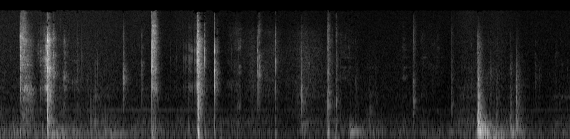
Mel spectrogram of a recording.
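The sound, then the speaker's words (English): Pull tabs crack open on one-pint cans of Iron Maiden Trooper Premium British Beer, a scattered series of sharp clicks and snaps with quiet gaps between them and a fuller burst near the end. “picked up a couple, a four-pack of Iron Maiden Trooper Premium British Beer. Hello. One-pint cans. What do you say we crack these babies open and see what they taste like, all right?”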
